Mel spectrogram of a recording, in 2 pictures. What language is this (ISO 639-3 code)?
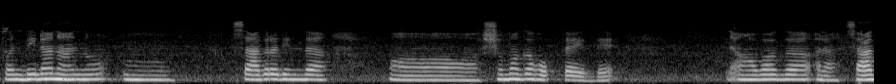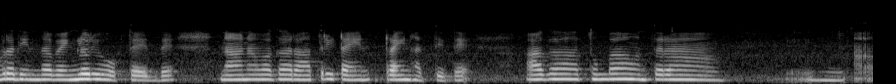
kan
